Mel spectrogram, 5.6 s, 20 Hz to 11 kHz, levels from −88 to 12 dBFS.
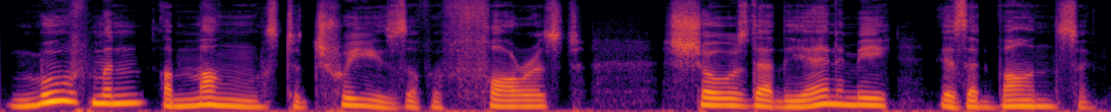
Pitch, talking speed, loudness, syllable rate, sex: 150 Hz, 140 wpm, -18 LUFS, 4.4 syllables/s, male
